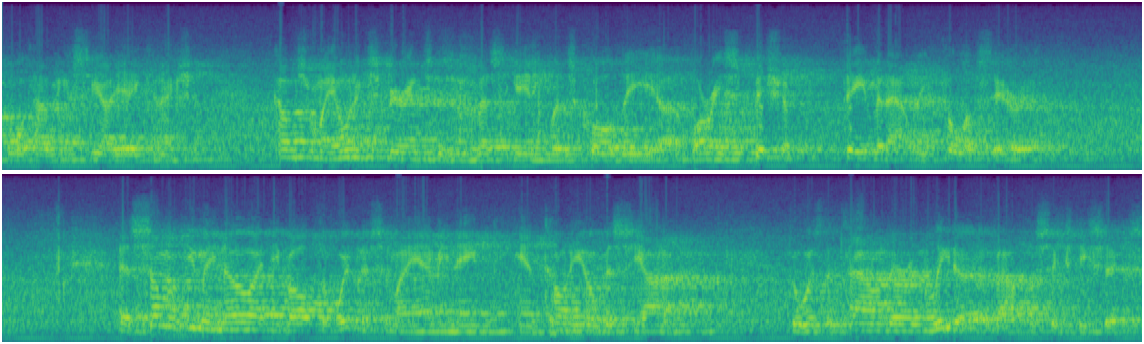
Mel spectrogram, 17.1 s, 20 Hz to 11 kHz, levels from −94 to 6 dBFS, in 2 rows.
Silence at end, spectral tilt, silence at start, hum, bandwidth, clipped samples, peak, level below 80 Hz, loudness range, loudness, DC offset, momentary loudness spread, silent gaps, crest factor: 0 s; -5.5 dB/octave; 0 s; 60 Hz at -40 dBFS; 9.6 kHz; under 0.1%; 0 dBFS; -52 dBFS; 2 LU; -12 LUFS; under 0.1%; 9 LU; none; 12 dB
